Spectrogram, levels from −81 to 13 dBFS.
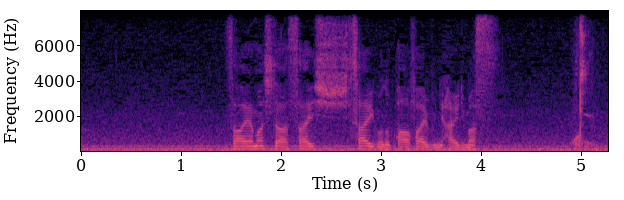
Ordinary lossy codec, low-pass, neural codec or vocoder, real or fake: none; none; none; real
